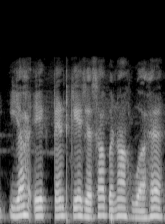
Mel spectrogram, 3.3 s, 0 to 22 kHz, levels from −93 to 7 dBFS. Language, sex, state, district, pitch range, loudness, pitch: Hindi, male, Jharkhand, Ranchi, 135-150 Hz, -15 LUFS, 145 Hz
